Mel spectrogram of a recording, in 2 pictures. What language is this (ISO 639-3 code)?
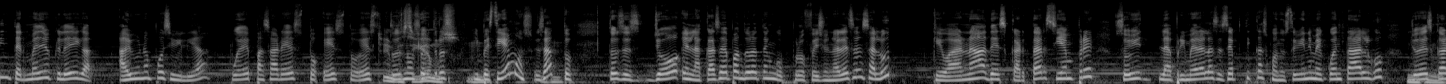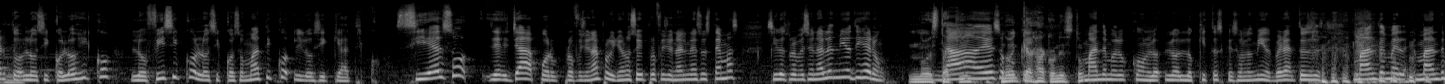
spa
